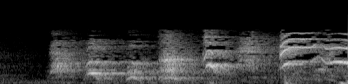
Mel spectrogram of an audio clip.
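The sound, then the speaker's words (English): Several long-haired sheepdogs bark one after another in a quick, steady sequence as they number off from the right, each loud bark following the last, with a final sharper, higher yelp. “40 long-haired sheepdogs. Which one is he on? I'll soon find him in a military way. Dogs from the right number.”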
